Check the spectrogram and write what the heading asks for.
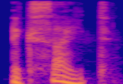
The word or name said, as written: excite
